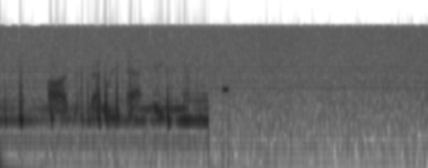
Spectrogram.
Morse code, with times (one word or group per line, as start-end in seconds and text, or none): none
